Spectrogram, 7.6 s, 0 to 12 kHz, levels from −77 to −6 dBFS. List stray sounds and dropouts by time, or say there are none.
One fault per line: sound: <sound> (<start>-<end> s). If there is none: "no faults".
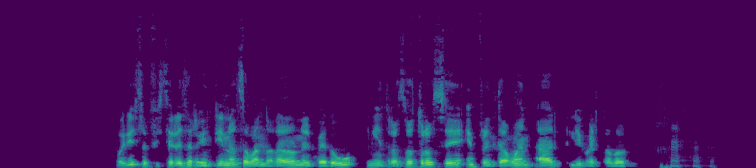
sound: laugh (6.6-7.2 s)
